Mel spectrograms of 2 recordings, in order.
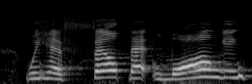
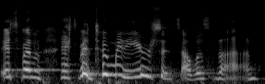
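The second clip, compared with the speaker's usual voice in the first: higher, louder preaching climax; 3 semitones higher, 4 dB louder than usual. Acted. Preacher tells the congregation salvation is free, louder and higher. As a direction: drive it home with force.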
